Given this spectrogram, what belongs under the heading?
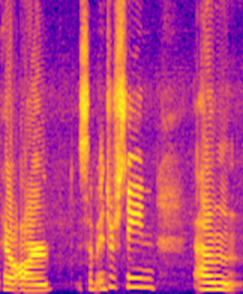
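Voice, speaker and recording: Hoarse woman, slow rambling talk. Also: high-pitched, a bit bright, low-quality recording. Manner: rambling, many ums and restarts. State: hoarse, losing her voice. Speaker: YouTube documentary host. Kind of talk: casual unscripted narration to viewers.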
